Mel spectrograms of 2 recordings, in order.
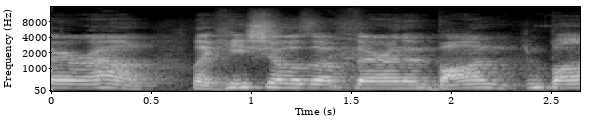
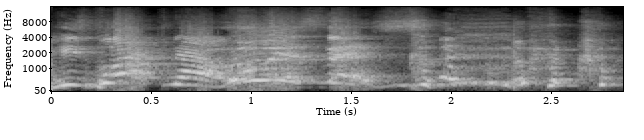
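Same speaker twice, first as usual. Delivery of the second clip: hammed-up disbelief; mock shock; 10 semitones higher, much slower than usual. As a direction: rival agent seeing new Bond, mock shocked shout. Agent shocked by new Bond.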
